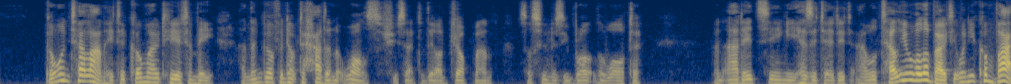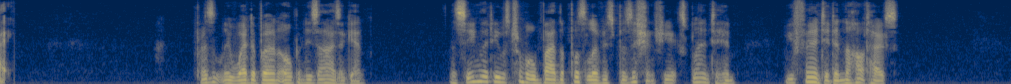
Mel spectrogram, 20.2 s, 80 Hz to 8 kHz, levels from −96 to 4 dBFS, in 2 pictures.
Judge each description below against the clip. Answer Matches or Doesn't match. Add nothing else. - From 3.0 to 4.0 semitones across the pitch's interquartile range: Doesn't match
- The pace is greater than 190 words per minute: Matches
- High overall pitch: Doesn't match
